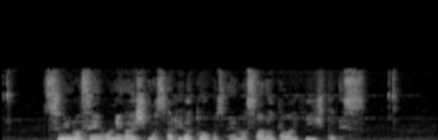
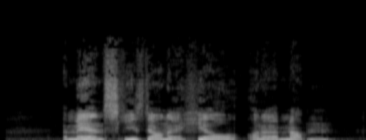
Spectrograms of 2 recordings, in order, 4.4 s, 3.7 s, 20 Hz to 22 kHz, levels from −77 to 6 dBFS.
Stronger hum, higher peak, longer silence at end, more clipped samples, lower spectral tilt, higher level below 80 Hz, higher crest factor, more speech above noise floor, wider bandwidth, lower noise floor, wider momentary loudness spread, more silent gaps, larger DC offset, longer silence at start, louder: neither; about the same, -12 dBFS vs -10 dBFS; about the same, 0.4 s vs 0.35 s; neither; about the same, -4.5 dB/octave vs -4 dB/octave; first, -60 dBFS vs -76 dBFS; about the same, 16 dB vs 20 dB; second, 21 dB vs 33 dB; second, 11.5 kHz vs 16 kHz; second, -49 dBFS vs -62 dBFS; about the same, 17 LU vs 16 LU; neither; neither; second, 0.05 s vs 0.65 s; about the same, -28 LUFS vs -29 LUFS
